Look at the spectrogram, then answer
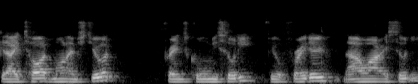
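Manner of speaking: ordinary talk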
